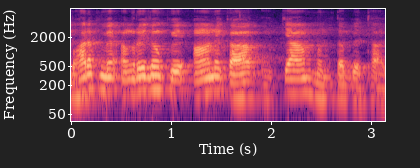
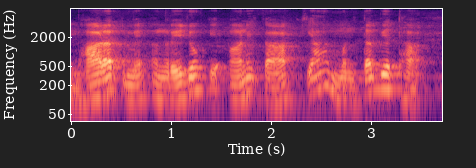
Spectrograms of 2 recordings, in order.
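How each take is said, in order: First: It is spoken quickly without pausing. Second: It is spoken slowly with pauses. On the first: Time and data are short. "इसमें आदमी speed से बोलता है" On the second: The listener gets time to think. "पढ़ाने की कला जो है इस तरह से है"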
